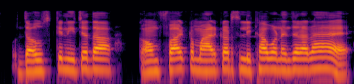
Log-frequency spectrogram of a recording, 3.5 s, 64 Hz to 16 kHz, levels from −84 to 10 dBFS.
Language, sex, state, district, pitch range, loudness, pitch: Hindi, male, Jharkhand, Garhwa, 155-175 Hz, -15 LUFS, 170 Hz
